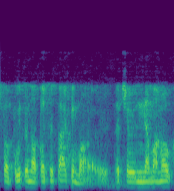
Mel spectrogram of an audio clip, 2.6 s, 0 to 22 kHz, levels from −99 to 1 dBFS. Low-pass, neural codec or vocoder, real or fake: 7.2 kHz; codec, 16 kHz, 4 kbps, FreqCodec, larger model; fake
